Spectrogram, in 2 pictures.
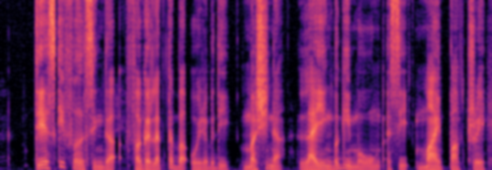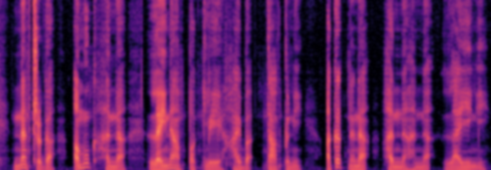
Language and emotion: Manipuri, neutral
